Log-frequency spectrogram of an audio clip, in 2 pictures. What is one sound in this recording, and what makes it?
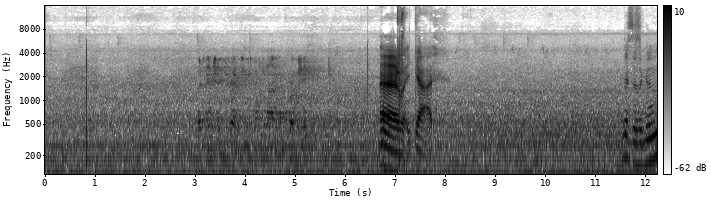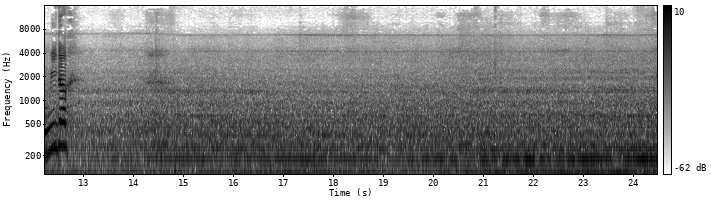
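A train rumbles as it approaches slowly from a distance.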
